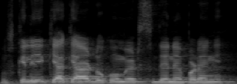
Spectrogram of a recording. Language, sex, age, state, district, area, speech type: Urdu, male, 30-45, Uttar Pradesh, Saharanpur, urban, spontaneous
